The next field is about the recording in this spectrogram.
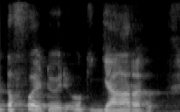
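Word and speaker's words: ग्यारह: ആയിട്ട് ആയിട്ട് വരും ഓക്കേ ഗ്യാറഹ് ഗ്യാറഹ് ഗ്യാറഹ് ഇതേ എല്ലാത്തിനും ഹ ഹ ഹ എന്ന് അവസാനം വരും ഈ രണ്ട് അക്ഷരം ഒഴികെ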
